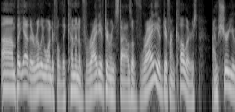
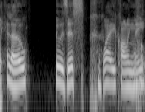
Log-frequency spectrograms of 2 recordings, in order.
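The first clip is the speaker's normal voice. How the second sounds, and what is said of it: Bad put-on British accent. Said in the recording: “Why am I talking in British ... bad British accent?”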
